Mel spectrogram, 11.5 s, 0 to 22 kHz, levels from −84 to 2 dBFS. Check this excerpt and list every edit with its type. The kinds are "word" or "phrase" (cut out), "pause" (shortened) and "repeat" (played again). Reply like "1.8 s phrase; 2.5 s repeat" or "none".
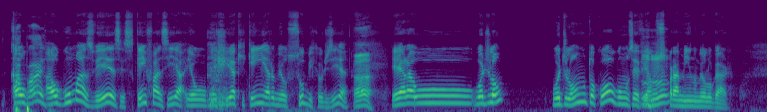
none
